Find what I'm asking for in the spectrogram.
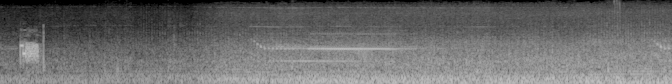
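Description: A drone in the video game Watch Dogs: Legion flies in with a steady, sustained whirring hum that rises after a short click and holds, with a faint tonal whine drifting across it.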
